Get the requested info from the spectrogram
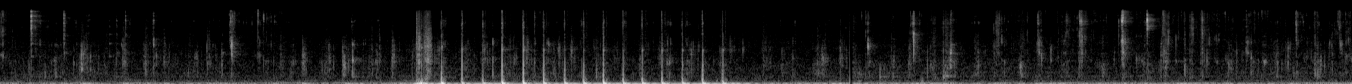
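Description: Close-miked mouth sounds of someone chewing a mouthful of salmon sashimi: wet clicks and smacks, with a run of quick, louder smacks from about four seconds in lasting about three seconds.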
